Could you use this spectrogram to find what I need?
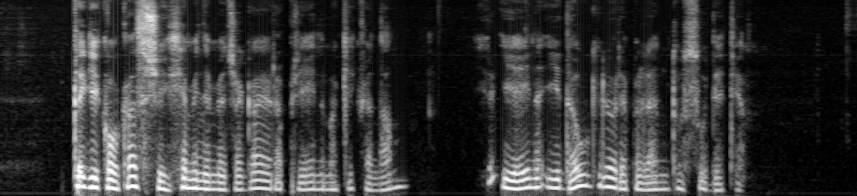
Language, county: Lithuanian, Vilnius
